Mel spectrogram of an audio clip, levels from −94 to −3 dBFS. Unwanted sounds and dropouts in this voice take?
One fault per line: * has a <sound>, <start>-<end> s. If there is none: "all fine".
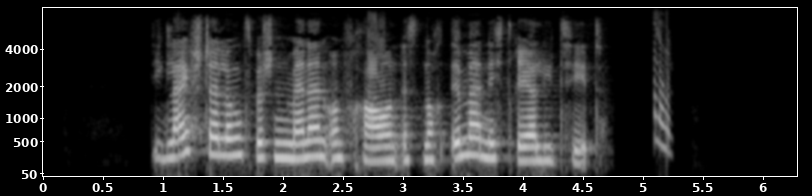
* has a chirp, 5.1-5.3 s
